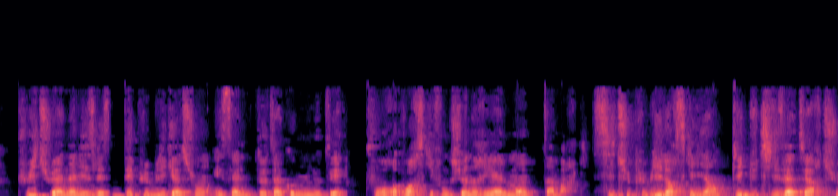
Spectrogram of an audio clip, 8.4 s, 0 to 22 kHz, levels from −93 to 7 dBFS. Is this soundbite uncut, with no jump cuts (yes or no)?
no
